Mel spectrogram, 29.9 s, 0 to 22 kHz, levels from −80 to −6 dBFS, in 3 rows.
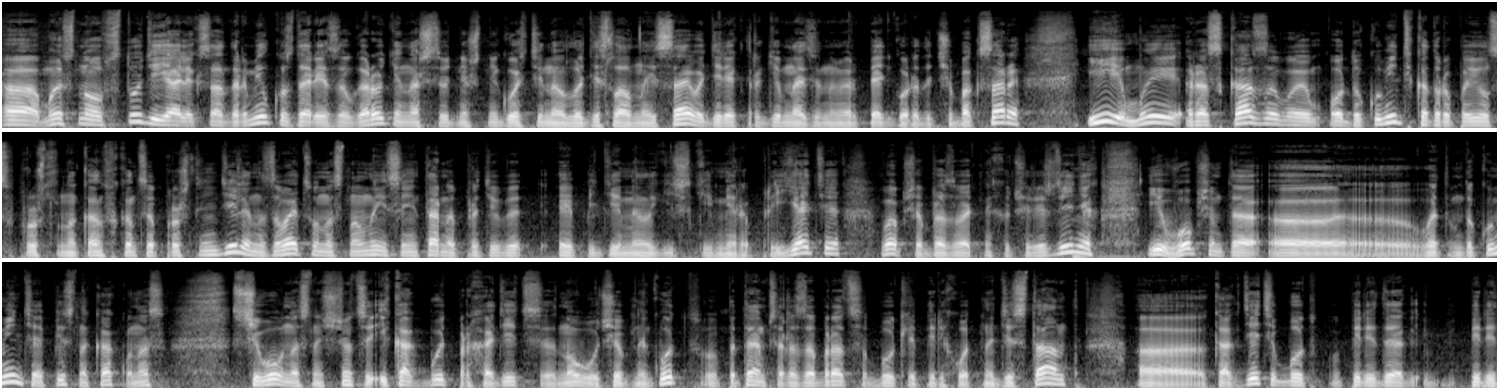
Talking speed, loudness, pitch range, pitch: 160 wpm, -18 LUFS, 95-125 Hz, 105 Hz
